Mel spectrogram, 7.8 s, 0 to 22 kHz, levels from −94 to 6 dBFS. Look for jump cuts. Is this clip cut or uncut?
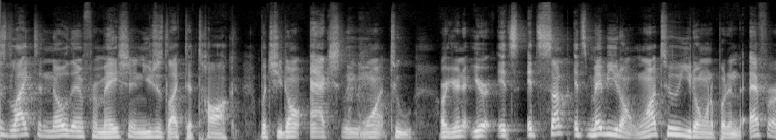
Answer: uncut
